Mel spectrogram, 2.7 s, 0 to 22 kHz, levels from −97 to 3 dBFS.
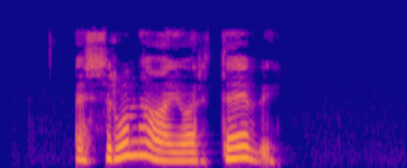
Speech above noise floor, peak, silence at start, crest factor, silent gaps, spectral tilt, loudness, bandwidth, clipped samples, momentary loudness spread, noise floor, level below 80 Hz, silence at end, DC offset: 58 dB; -10 dBFS; 0.5 s; 16 dB; none; -5.5 dB/octave; -24 LUFS; 10.5 kHz; under 0.1%; 9 LU; -82 dBFS; -78 dBFS; 0.9 s; under 0.1%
